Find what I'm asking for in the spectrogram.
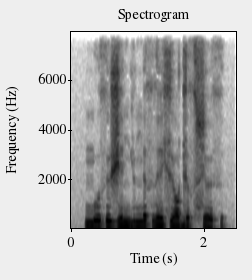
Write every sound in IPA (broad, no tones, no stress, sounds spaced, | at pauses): m u θ y ʒ e ŋ j y ŋ ɛ θ ð e xʲ ɔ ɡʲ ɔ θ s ø θ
